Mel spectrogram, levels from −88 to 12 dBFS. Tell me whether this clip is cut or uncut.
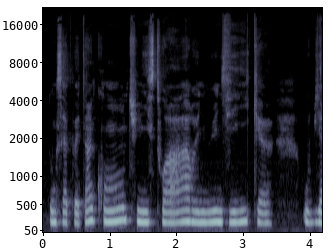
uncut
